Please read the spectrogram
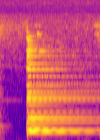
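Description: Electronic keyboard on a piano voice: one chord struck about half a second in and held, slowly fading. It is the seven chord of a six–two–one–seven progression in C major.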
